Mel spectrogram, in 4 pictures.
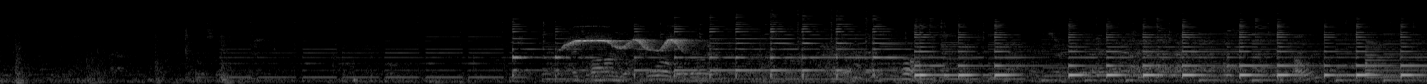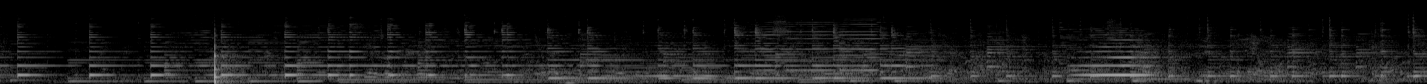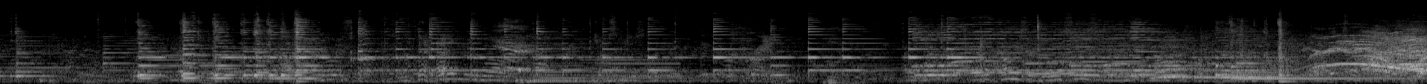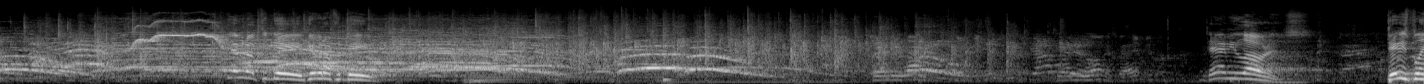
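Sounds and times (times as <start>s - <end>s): acoustic guitar: 2.0s - 43.6s
mandolin: 2.0s - 43.8s, 45.1s - 57.0s
fiddle: 2.2s - 44.1s.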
